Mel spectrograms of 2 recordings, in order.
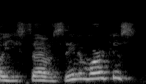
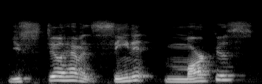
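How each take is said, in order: First: The question sounds innocent and mild. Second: The question sounds accusing, with attitude. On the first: It is just an innocent question. "probably sitting there all innocent" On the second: It shames him for not having seen it. "But I read it as, ... not with the attitude"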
